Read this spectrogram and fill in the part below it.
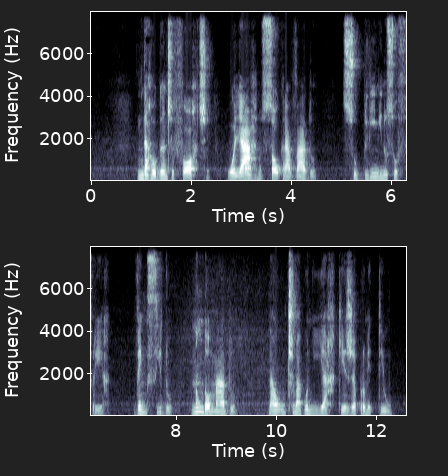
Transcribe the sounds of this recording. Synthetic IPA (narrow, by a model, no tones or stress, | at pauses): ĩnd̪aɦoɡɐ̃nt͡ʃɪfɔɾt͡ʃɪ | uoʎaɾnʊsɔwkɾʔa̰vad̪ʊ | sublĩminʊsofɾeɾ | vẽŋsid̪ʊ | nɐ̃w̃d̪omad̪ʊ | nɐuwt͡ʃimɐaɡoniɐaɾkeʒɐpɾomet̪ew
